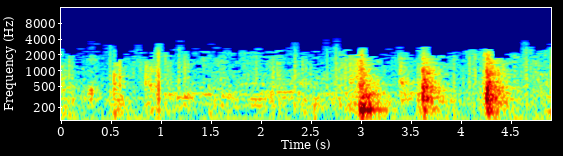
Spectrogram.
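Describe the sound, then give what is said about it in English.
A door is shut and locked: a run of soft taps and rattles, then three solid clunks near the end, with no one talking. “Captain Blaze, you will close and lock that door as it was before.”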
